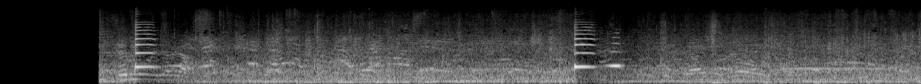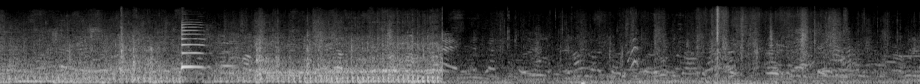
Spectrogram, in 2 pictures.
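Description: A busy outdoor market crowd murmurs and chatters.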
